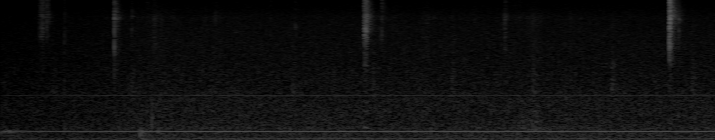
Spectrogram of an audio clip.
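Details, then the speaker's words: Kodak Retina Reflex S / Voigtlander Bessamatic M leaf shutter after cleaning the retard gear train and self-timer: thin buzz runs about eight seconds before a faint release click; self-timer and shutter still sluggish and not running correctly. "the shutter whole deck the self-timer sluggish enough sound sluggish in the shuddered at fire so it's by no means running correctly"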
